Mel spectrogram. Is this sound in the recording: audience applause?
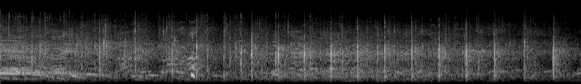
yes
